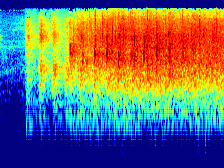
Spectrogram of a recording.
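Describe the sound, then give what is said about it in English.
Applause from a crowd starts with a few scattered claps, then quickly swells into steady, dense clapping that holds at full strength to the end. “Don't clap for me because I'm a work in progress.”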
